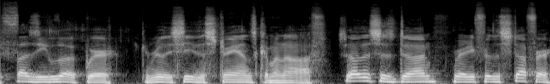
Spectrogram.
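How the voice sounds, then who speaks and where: With an American accent, a man speaks at a medium pitch in a dark, mellow tone, his pitch varying an ordinary amount. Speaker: home cook and food video creator. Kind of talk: tutorial. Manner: casual, conversational.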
